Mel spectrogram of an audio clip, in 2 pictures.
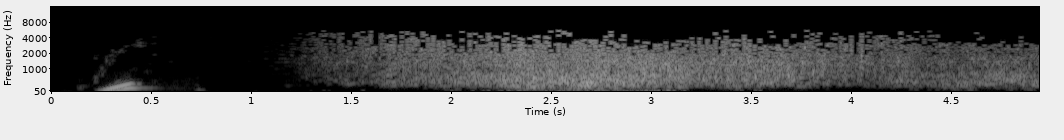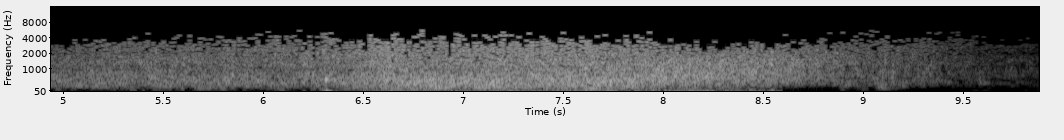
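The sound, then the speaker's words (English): A brief voice is heard at the start, then ocean waves roll in with a broad, steady roar that swells and eases over several seconds, fairly loud. “Waves.”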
